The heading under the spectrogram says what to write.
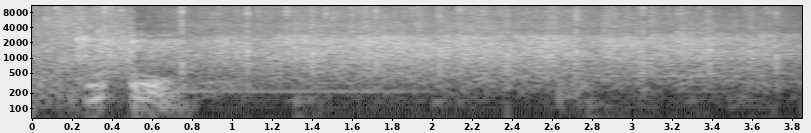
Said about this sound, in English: Mario Draghi tells the Italian parliament that Zelensky missed the call. His voice breaks as he says it. Ma non è stato possibile poi far la telefonata. To fill the silence, MPs start clapping in solidarity.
